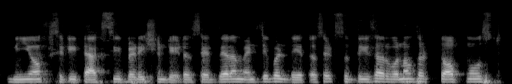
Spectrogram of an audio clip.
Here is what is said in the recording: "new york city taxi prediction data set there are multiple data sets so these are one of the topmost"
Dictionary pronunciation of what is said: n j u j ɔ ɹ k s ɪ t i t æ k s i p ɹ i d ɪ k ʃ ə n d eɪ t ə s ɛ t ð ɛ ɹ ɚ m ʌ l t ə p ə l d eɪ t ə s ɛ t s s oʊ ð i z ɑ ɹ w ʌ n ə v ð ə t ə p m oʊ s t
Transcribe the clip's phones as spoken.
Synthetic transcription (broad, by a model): n j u j ɔ ɹ k s ɪ t i t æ k s i p ɹ i d ɪ k ʃ ə n d eɪ t ə s ɛ t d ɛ ɹ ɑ m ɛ n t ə b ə l d eɪ t ə s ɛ t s s oʊ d i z ɑ ɹ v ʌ n ə v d ə t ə p m oʊ s t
